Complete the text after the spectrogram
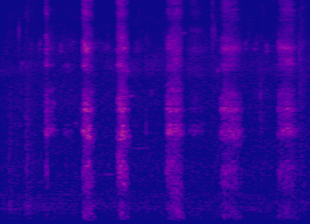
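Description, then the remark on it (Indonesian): A person imitates a dog panting after running, with five quick, breathy huffs in a steady rhythm, fairly loud, no words spoken. “contohnya kayak anjing lagi lari terus dia biasanya kan kalau pas lagi berhenti kayak ngos-ngosan gitu loh”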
